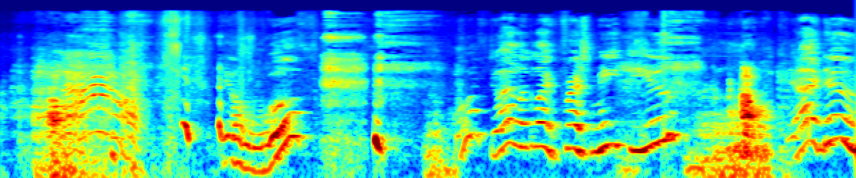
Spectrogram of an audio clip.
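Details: Female Siberian Husky pinning her owner in play, as she does every night, indoors: drawn-out grumbling, rising-and-falling woo-woo vocalizations in several bursts, mixed with a man's laughing and talking.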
